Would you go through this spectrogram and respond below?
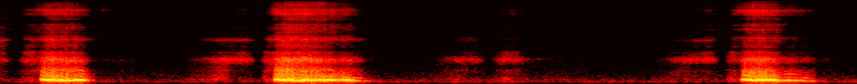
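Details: An adult snoring in sleep: three loud, low, rattling snores on inspiration with quiet breaths between, roughly every four seconds.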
